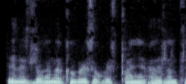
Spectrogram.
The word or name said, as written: eslogan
